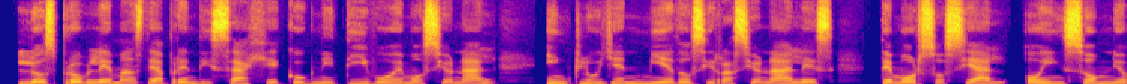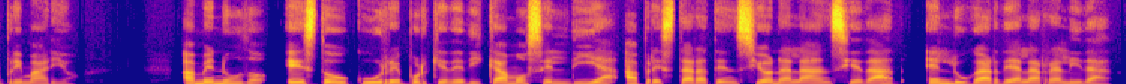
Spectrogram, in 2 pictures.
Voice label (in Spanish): locucion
